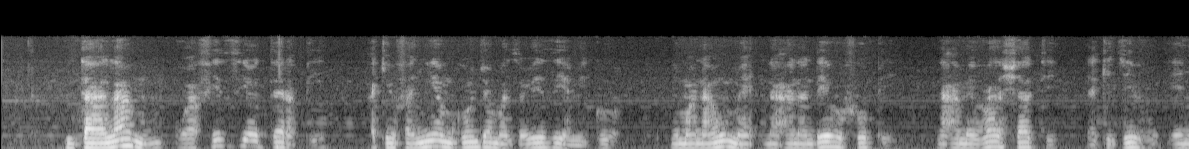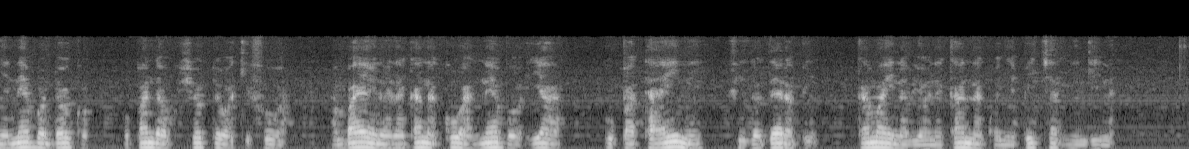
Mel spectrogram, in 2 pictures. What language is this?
Swahili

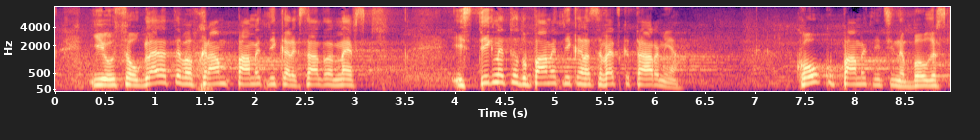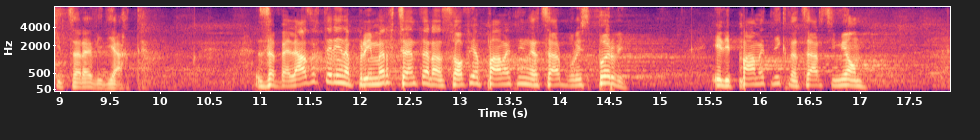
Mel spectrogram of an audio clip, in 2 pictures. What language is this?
Bulgarian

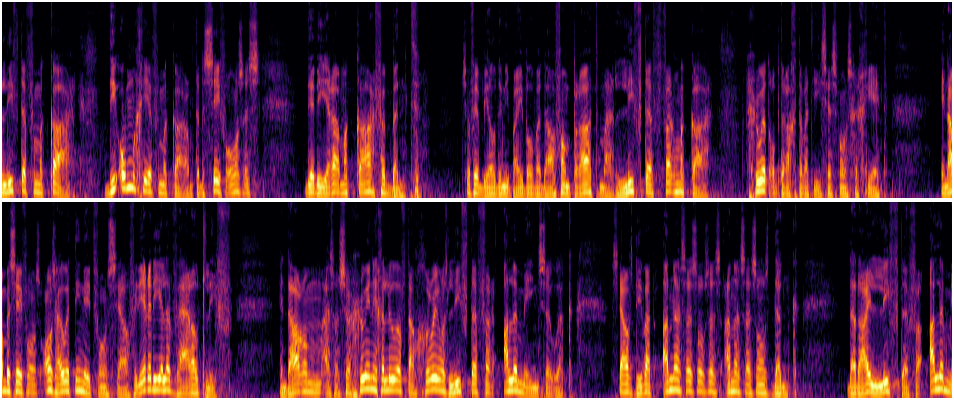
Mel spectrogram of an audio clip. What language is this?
Dutch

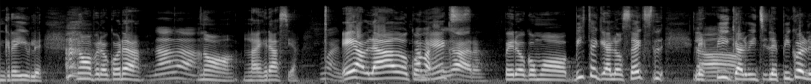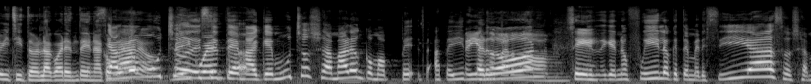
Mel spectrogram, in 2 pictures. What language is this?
Spanish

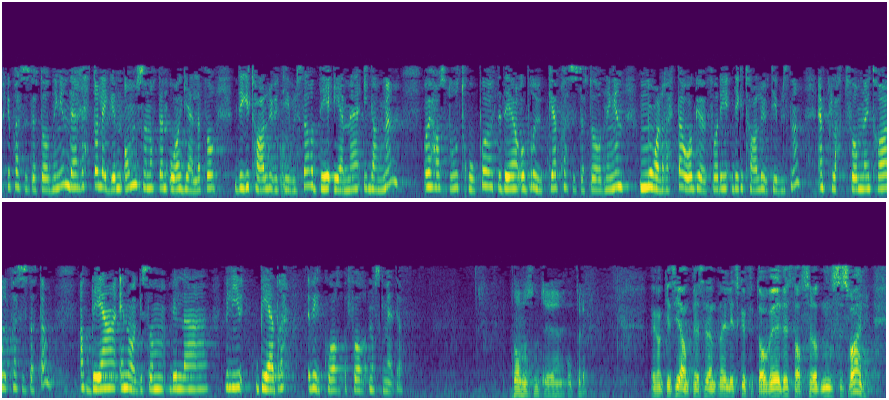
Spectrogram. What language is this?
Norwegian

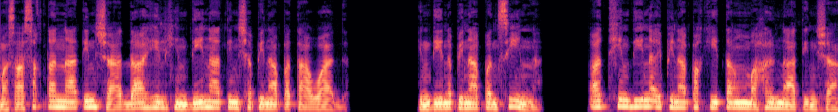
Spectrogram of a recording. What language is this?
Filipino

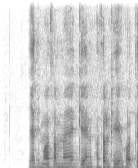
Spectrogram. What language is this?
Maithili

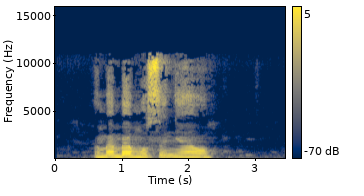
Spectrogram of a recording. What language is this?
Bulu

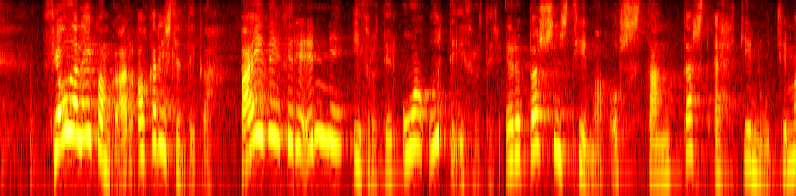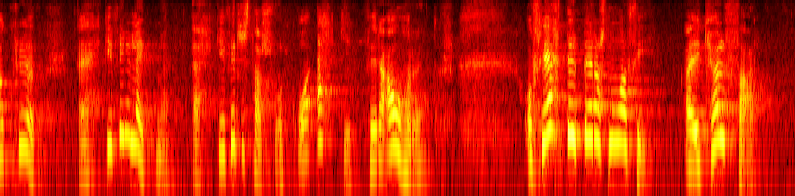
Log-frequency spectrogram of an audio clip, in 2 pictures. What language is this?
Icelandic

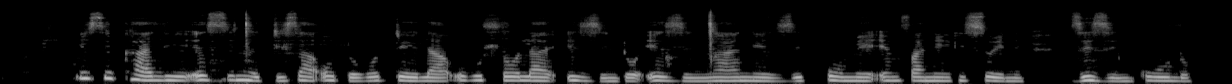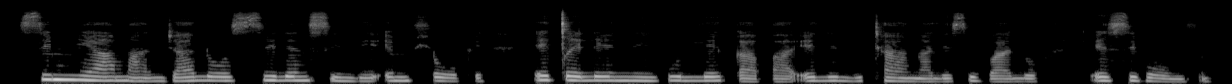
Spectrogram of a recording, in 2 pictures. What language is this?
North Ndebele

